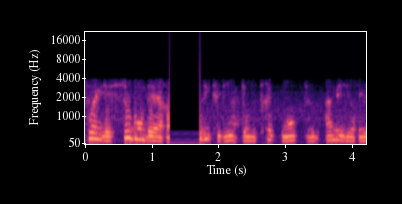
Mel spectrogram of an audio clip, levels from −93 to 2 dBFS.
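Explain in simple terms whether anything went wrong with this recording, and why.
GSM full-rate codec damage runs through the whole recording. This early mobile-phone coding rebuilds the voice from a simple model of the throat and mouth, driven by a sparse train of pulses. Much of the fine detail is thrown away, so the speech has a buzzy, gravelly roughness you can plainly hear. The sound is also squeezed into a narrow phone-line band, with nothing above about 3.8 kHz, so it sounds thin and muffled.

Audio dropout to a faint residue, from 1.26 to 1.72 s: for almost half a second the speech suddenly vanishes, leaving only a low, very quiet mains hum, then it returns just as abruptly. That sharp on-off edge is not how a natural pause or fade sounds. The likely cause is a brief break in the signal reaching the recorder while the input behind it stayed switched on and picked up hum.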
